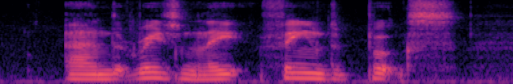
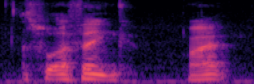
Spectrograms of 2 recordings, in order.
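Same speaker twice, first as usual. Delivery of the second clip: usual speaking voice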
